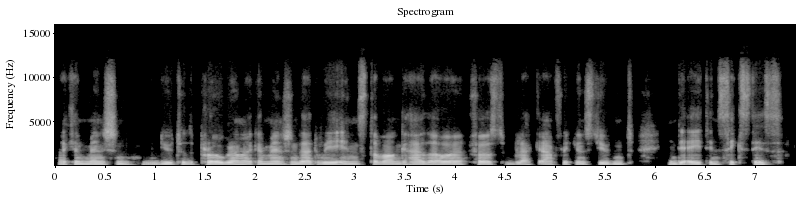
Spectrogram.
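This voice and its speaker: A man, a professor, introducing himself in a measured way with some fillers over a video call. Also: fairly low pitch, level tone, a little mellow, no echo, poor audio. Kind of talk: self-introduction in an online seminar.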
